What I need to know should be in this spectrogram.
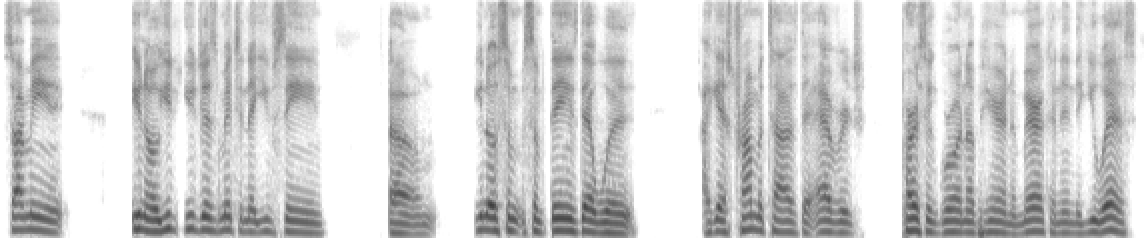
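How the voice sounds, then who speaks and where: A podcast host with a mid-range, slightly mellow voice and fairly even intonation speaks at a moderate pace in a dry, studio-quality recording. Interviewing a guest, he keeps it casual, using lots of fillers and affirming remarks.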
